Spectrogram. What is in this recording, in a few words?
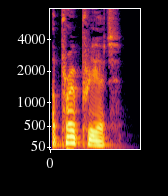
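"appropriate", British English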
